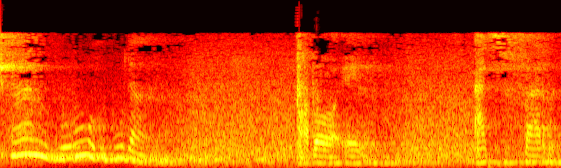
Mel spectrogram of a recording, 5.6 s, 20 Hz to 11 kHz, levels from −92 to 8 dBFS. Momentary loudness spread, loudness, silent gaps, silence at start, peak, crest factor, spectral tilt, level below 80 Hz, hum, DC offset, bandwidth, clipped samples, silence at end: 9 LU; -16 LUFS; none; 0 s; 0 dBFS; 16 dB; -7.5 dB/octave; -48 dBFS; none; under 0.1%; 6 kHz; under 0.1%; 0 s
